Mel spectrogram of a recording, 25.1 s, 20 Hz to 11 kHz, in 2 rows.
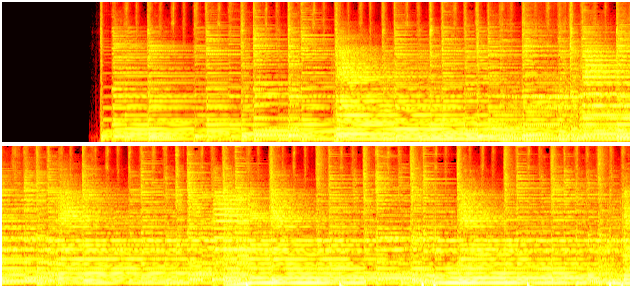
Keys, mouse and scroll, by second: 9.0-12.5 drag, 13.9 click, 14.4 click, 17.4 click, 18.2 ctrl+click, 21.2 click, 24.2 click.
